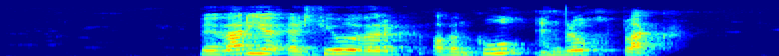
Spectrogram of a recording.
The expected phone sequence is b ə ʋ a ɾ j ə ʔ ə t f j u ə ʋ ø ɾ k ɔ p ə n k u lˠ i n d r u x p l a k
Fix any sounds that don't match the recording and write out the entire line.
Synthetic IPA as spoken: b ə ʋ a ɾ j ə ʔ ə t f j u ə ʋ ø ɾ k ɔ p ə n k u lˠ ɛ n d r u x p l a k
